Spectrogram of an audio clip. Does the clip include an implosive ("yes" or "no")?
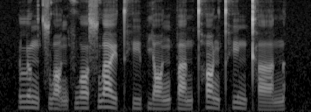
no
